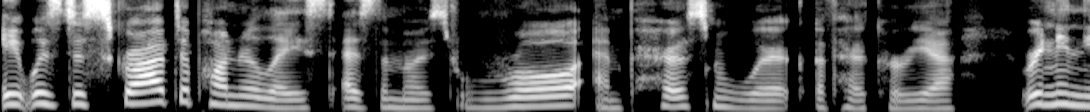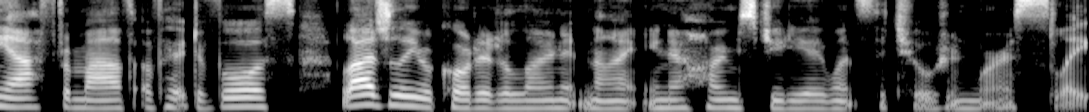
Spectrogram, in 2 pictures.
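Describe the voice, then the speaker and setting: A woman with an Australian accent, fairly low in pitch, in a dry, close sound with no echo. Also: ordinary pitch variation, fairly quick pace, very clean recording, silent background. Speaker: podcast host. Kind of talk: interview introduction and casual conversation.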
